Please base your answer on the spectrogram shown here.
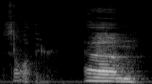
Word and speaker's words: Celathir: K. It's supposed to be an S.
